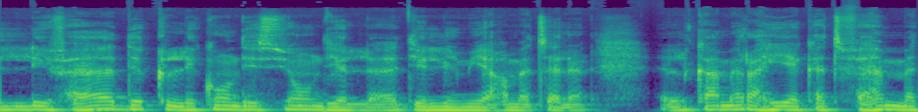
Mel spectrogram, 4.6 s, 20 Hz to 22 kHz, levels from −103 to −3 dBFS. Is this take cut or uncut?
uncut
